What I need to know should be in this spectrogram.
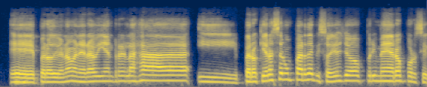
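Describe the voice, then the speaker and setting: A man with a bright, sharp tone speaks at a fairly quick pace over a quiet background. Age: 40s. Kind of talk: casual chat.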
